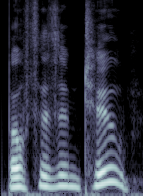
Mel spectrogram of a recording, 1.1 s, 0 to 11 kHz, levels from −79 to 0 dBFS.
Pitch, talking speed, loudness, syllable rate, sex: 170 Hz, 225 wpm, -16 LUFS, 4.4 syllables/s, male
